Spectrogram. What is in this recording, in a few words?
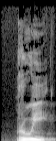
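"rui", Sicilian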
